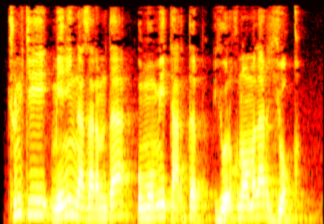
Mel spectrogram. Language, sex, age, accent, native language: Uzbek, male, 25-34, Namangan, Uzbek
